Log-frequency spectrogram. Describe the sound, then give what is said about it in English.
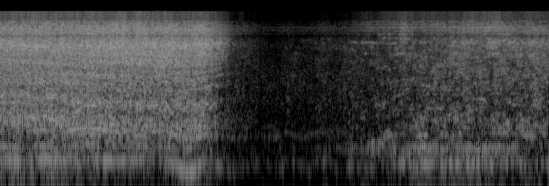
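A pulling tractor's engine roars at full power during a Saturday-night tractor pull in Rock Valley, Iowa. The harsh, loud roar drops off abruptly partway through, then slowly builds again to a steady, strong drone. “Now this tractor got sixth this afternoon.”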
